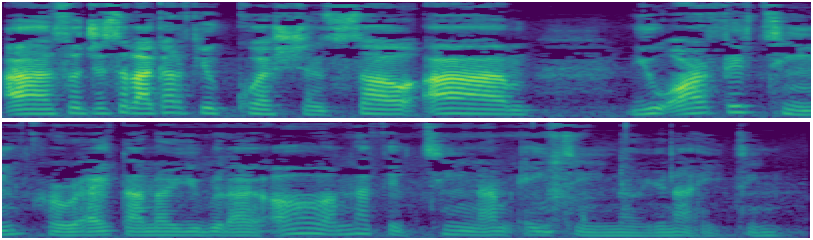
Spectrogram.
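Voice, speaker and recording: A man's voice: medium pitch, normal speed, sharp tone, slight background noise. A young man vlogging casually on his phone, full of slang and repeated catchphrases. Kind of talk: casual vlog chat.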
